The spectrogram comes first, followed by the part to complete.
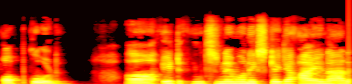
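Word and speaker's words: mnemonics: These codes are main निमोनिक्स। एम यहां पर silent होता है। निमोनिक्स बोला जाता है।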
